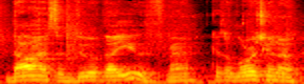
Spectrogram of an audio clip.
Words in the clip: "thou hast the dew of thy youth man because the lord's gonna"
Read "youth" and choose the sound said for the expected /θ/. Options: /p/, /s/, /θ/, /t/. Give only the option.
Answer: /θ/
